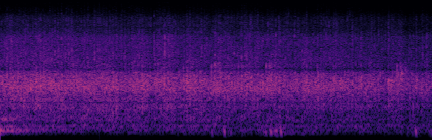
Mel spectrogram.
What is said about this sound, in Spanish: aplauso al Señor Jesús, por favor.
